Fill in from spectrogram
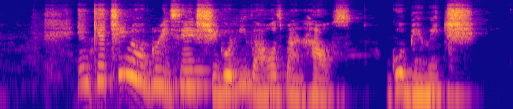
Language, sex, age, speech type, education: Nigerian Pidgin, female, 15-29, spontaneous, tertiary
